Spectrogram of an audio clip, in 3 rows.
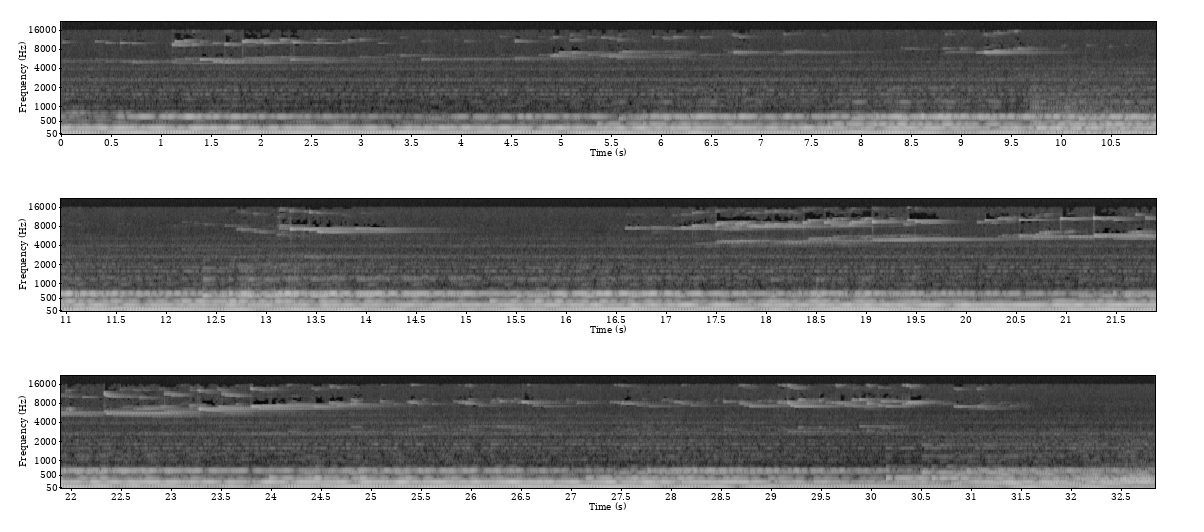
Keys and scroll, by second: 2.2 space, 3.7 space, 4.2 space, 5.1 space, 6.5 ctrl+e, 9.5 ctrl+=, 9.6 ctrl+-, 19.3 ctrl+s, 20.7 ctrl+-, 21.0 space, 22.4 ctrl+-, 22.5 ctrl+=, 22.9 space, 24.7 ctrl+alt+shift+n, 24.8 ctrl+alt+g, 25.9 ctrl+=, 26.1 space.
